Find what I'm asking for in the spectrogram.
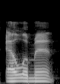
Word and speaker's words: LMNT: it's Element. It's spelled L M N T.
